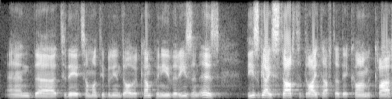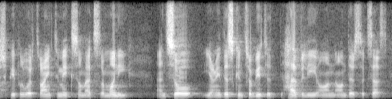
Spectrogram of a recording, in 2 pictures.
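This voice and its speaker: A man giving a spontaneous comment at a startup event, often repeating words as he thinks. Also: mid-range voice. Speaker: audience member commenting.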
